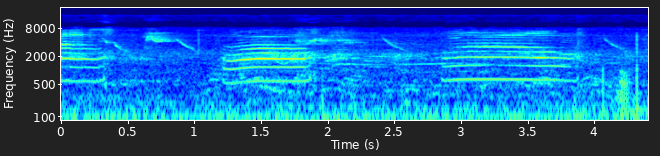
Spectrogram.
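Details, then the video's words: Domestic cat, angry while being given a bath, meowing in long, drawn-out, strained cries, one around 1.2 to 1.9 seconds and another from about 2.8 to 3.7 seconds, with shorter sliding cries between and faint background noise. "Today our cat looks angry while taking a bath"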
